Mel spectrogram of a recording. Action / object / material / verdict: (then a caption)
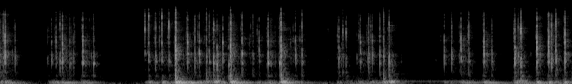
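tap / plastic mechanical keyboard / plastic / none. A white plastic Ducky Miya Pro tenkeyless mechanical keyboard is typed on continuously with the fingertips of both hands. Rapid bursts of keystrokes with short pauses between them blend a low, thocky body with bright, sharp clacks that stop quickly.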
